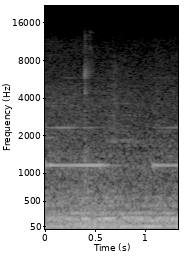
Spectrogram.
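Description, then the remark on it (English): A truck's reversing beeper sounds, a steady high tone that pauses briefly before resuming, over the low rumble of an idling engine as trucks with loud beepers start up. “if you hear trucks starting up, there are actually trucks starting up with loud beepers on”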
